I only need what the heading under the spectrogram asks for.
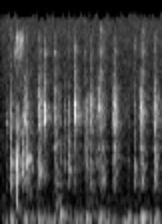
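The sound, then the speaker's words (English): Rapid, steady clicking of keys on a computer keyboard as someone types to queue up material, moderately loud, with irregular keystrokes tumbling over one another and no voices. “It's all good, and you'll hear me typing in the background trying to get the stuff queued up.”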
